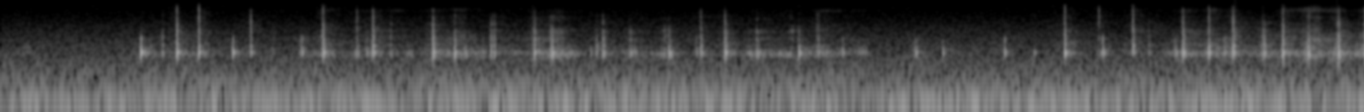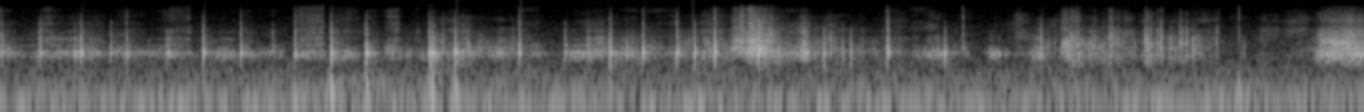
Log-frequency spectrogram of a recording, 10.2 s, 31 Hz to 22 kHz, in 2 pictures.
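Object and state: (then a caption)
Cardboard gift box tapped with nails. A small, hollow, printed cardboard jewelry gift box marked "hey happiness" is held in one hand and tapped and scratched with long acrylic nails. It makes rapid, crisp clicky taps with short scratchy bursts around the 8-second mark and at the end. A faint steady high tone runs underneath throughout.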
